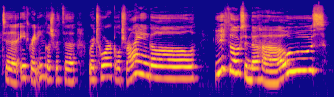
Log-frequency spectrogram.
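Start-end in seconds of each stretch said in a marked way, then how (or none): 4.3-6.5 slow, high showman call; hyped announcement. Pretend. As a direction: announce it like a game show host. Mock announcer flourish.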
